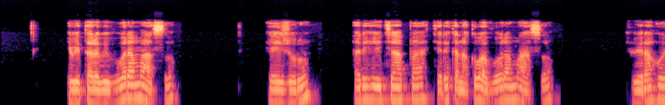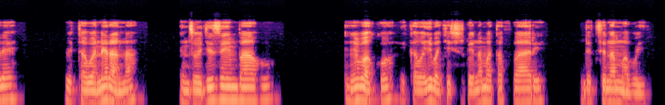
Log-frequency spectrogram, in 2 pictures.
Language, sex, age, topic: Kinyarwanda, male, 18-24, health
